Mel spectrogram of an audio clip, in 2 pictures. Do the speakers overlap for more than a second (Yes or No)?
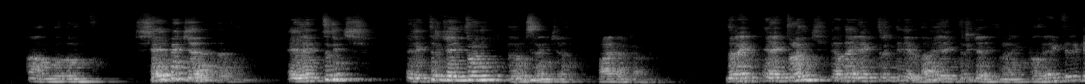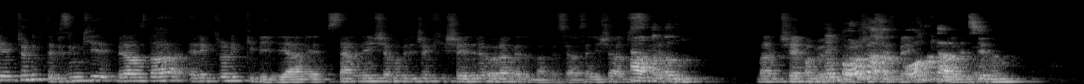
Yes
